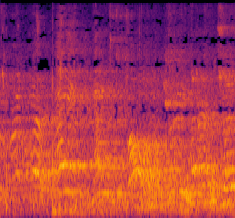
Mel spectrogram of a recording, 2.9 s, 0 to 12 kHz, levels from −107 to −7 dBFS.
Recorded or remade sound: recorded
